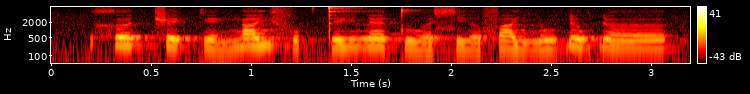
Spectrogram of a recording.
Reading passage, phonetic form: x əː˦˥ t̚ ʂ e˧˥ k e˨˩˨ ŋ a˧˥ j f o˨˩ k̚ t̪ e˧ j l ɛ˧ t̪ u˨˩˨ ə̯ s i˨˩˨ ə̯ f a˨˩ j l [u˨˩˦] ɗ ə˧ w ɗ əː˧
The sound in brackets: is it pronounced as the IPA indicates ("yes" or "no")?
yes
